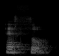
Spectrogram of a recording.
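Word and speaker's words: यस्तो: Actually, also interesting, you write yasto, but you spell it, you pronounce it as eso. The T is kind of silent.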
